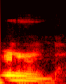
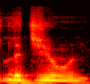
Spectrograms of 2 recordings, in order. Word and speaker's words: Lejeune: Lejeune. The charges against him were extensive. It's spelled Lejeune, but people say Lejeune, and I don't understand that.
